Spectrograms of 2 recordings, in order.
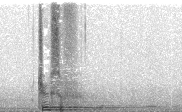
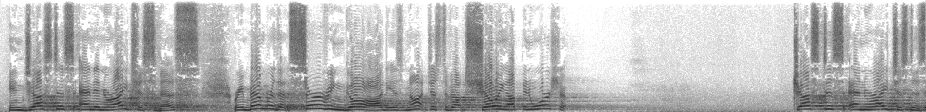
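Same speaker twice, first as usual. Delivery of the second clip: preaching at full force; 5 semitones higher than usual. Acted. Emphatic sermon run.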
